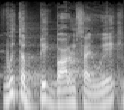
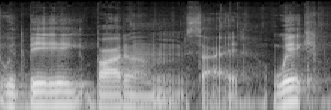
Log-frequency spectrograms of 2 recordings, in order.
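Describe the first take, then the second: First: Said in the usual way. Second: Very slow, each word stretched out; slow-motion repeat. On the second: Shown as a demonstration. Trader spelling out the pattern for viewers, very slow and stretched. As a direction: draw out "big bottom side wick" word by word. Repeats term very slowly for emphasis.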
